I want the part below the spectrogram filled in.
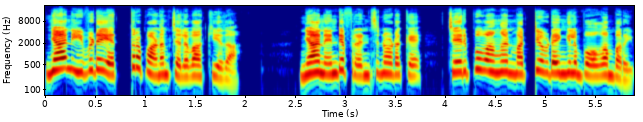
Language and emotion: Malayalam, angry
